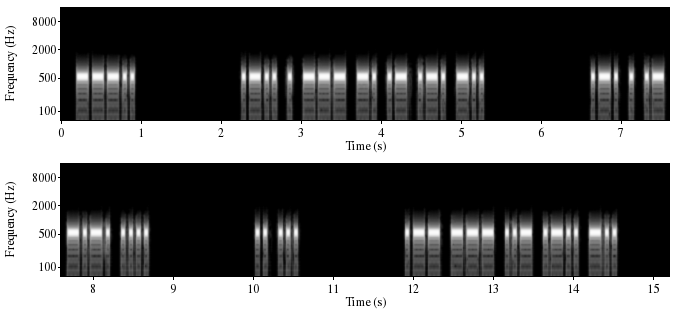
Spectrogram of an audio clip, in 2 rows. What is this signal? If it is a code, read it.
Morse code, heard as a keyed tone, about 25 wpm, 550 Hz. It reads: 8 LEONARD REACH IS WOULD
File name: Ultimate Word List / 25WPM Ultimate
